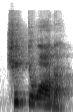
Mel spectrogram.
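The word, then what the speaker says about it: Cheektowaga: And there's a place, it's it's an Indian name, so you probably wouldn't pronounce it well if if you read it. Chewaga. Okay. So, there's a place called Chewaga.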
